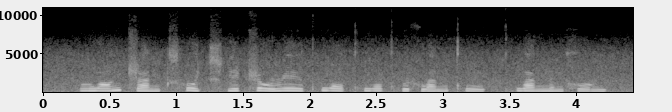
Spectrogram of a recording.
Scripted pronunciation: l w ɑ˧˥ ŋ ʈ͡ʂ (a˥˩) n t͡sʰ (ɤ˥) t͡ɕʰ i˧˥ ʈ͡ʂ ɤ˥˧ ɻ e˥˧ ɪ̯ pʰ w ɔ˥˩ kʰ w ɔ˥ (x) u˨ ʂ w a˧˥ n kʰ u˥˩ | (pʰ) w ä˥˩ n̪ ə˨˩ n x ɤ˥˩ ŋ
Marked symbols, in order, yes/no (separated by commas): no, no, no, no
